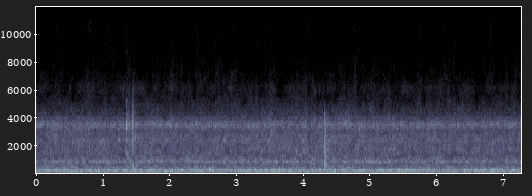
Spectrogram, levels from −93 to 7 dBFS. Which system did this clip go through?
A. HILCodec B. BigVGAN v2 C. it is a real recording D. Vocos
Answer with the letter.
A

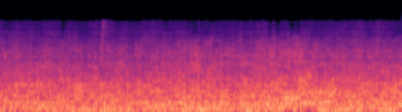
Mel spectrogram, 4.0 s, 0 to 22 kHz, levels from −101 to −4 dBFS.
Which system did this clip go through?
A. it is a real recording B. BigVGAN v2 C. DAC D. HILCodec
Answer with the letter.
D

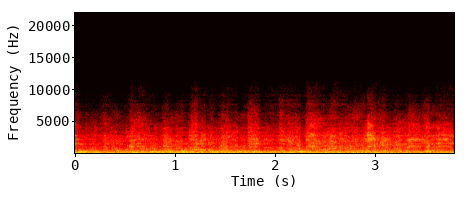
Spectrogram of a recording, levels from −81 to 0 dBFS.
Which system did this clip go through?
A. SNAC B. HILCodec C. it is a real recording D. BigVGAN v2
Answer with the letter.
B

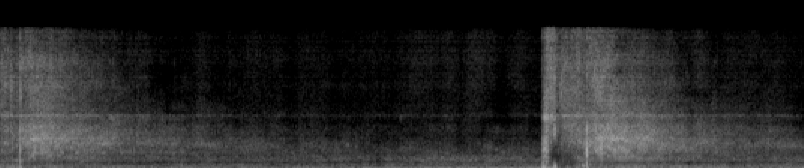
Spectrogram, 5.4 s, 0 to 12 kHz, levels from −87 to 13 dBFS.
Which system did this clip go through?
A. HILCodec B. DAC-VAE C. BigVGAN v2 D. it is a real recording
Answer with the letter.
A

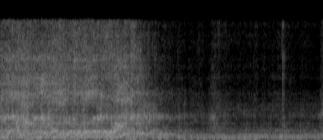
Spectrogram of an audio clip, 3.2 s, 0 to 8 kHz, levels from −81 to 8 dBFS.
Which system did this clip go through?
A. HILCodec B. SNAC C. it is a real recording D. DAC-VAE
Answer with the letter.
A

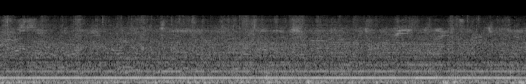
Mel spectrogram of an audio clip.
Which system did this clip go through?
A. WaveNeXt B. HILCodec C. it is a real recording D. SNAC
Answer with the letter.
C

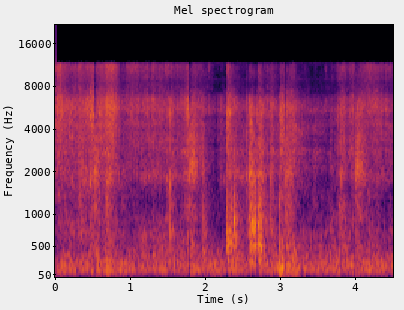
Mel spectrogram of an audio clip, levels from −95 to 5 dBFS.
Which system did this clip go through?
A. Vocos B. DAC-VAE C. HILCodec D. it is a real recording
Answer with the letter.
C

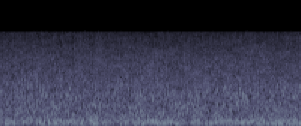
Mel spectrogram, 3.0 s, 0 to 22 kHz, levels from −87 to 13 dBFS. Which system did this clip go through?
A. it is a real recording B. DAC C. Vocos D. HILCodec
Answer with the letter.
D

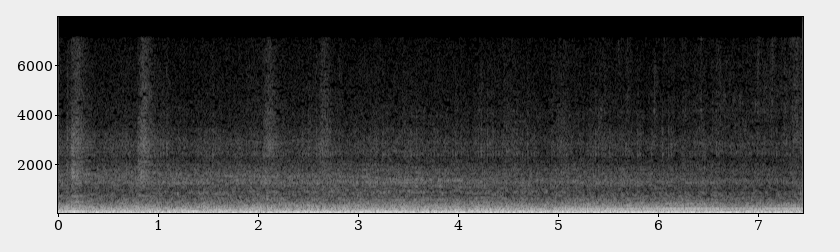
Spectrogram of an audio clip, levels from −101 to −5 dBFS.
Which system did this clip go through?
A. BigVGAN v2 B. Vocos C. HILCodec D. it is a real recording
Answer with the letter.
D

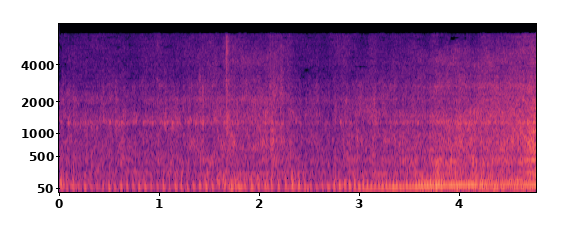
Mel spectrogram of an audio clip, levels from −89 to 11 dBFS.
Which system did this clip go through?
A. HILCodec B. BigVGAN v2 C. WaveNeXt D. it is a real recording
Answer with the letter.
A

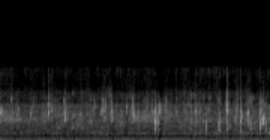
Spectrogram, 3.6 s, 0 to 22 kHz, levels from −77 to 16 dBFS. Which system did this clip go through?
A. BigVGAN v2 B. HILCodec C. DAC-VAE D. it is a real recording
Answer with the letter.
B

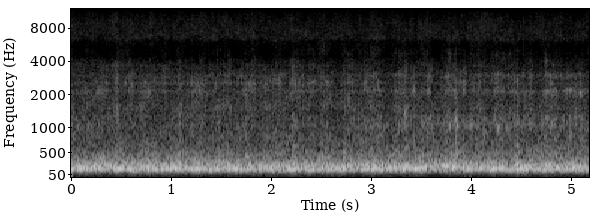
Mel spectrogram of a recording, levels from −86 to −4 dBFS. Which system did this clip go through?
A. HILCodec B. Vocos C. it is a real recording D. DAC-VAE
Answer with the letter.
A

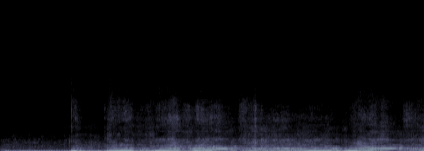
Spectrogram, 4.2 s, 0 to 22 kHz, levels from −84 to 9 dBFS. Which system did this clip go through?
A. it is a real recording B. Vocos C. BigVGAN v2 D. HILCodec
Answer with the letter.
D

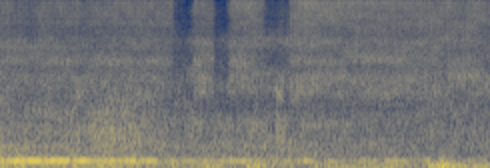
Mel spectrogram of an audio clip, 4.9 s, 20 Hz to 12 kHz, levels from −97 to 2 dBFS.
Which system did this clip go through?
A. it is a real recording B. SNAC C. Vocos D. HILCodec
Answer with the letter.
D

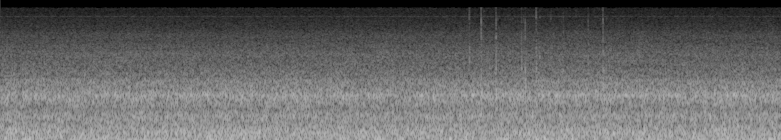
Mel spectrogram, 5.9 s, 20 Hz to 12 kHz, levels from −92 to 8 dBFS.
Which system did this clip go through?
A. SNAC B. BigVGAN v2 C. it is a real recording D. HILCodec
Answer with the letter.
C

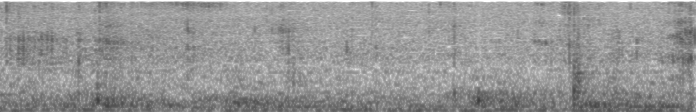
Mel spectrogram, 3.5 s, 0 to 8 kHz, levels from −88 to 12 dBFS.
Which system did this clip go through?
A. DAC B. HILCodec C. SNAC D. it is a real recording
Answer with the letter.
D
